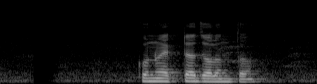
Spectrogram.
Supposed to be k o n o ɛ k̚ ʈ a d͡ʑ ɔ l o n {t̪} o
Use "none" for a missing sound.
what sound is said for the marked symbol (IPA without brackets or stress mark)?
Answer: t̪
